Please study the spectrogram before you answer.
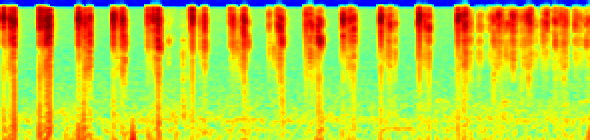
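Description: Long acrylic nails scratch a small, solid, clear etched glass globe paperweight in a series of quick, dry strokes. Each stroke makes a short, bright, raspy scrape with almost no ring, separated by near-silent gaps.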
